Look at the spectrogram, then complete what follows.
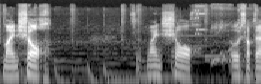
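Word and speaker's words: Minccino: like Huey cently and before somebody says it's mine Shou no it's mine Sheol i I should know I said I saw Loxton explain why it's mine Sheol mine Sheol or something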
